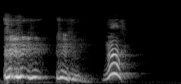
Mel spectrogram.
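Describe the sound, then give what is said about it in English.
Phlegmy throat clearing in three rasping bursts: two rough, gravelly pushes, then a shorter, more voiced, hum-like clearing, loud and alone. “sorry. It was like that little green phlegm guy on that Mucinex commercial.”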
